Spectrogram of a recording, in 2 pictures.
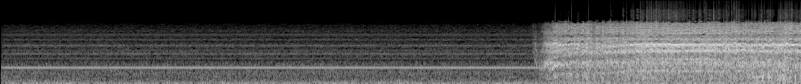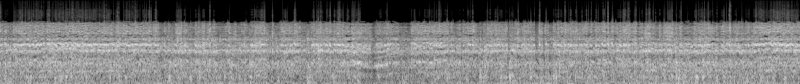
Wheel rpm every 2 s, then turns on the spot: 0, 0, 70, 160, 160, 150, 160, 160.
none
